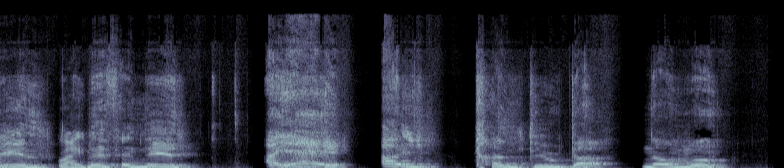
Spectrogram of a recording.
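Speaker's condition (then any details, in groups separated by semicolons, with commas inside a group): Ataxic cerebral palsy; affects talking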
